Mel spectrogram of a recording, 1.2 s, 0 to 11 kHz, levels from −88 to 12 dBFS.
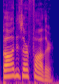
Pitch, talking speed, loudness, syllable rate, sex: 180 Hz, 200 wpm, -18 LUFS, 4.9 syllables/s, male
